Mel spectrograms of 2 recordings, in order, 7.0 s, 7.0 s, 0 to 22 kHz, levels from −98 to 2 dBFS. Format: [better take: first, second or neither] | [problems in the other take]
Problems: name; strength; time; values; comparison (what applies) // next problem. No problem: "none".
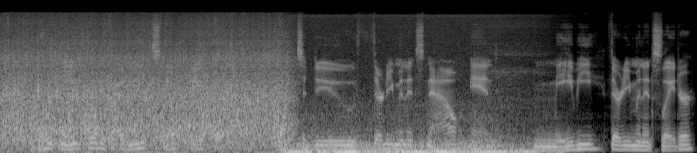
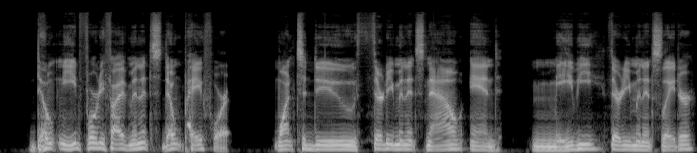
second | rain or running water; very loud; until 5.5 s; 3 dB above the speech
